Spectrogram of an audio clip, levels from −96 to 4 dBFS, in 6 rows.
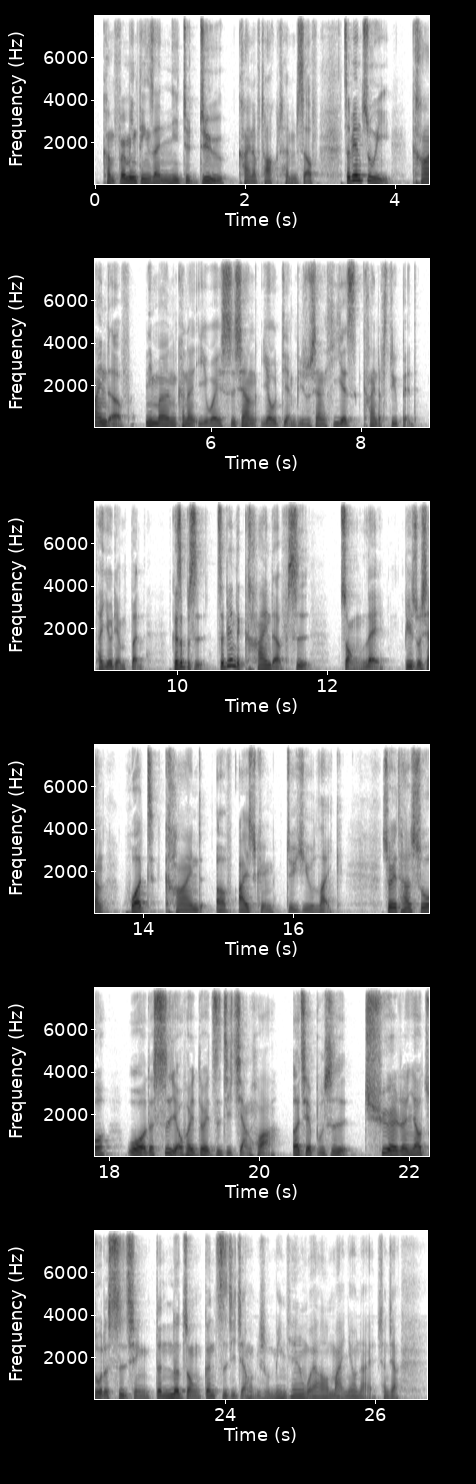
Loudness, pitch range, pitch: -23 LUFS, 105-135 Hz, 115 Hz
